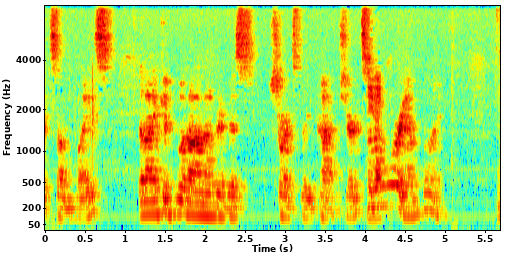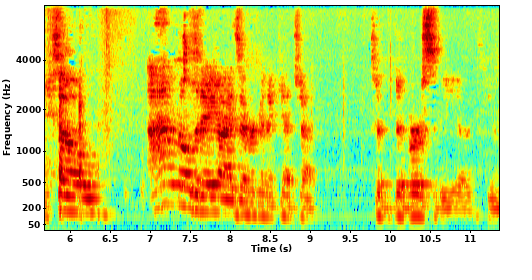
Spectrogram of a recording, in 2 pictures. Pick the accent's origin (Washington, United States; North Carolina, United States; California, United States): California, United States; I mean, I'm from California. I wear a bunch of short sleeve cotton shirts.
